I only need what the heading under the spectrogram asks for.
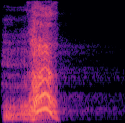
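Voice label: voice over, Japanese; Change Player; bloom minigame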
